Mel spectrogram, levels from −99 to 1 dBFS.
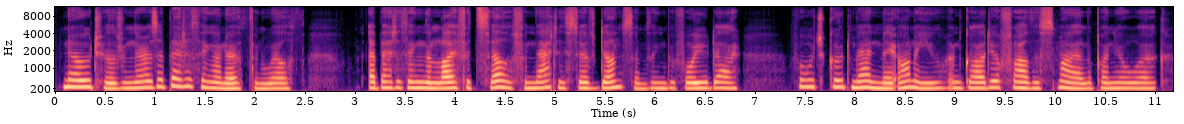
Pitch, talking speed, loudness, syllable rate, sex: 225 Hz, 225 wpm, -16 LUFS, 5.6 syllables/s, female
